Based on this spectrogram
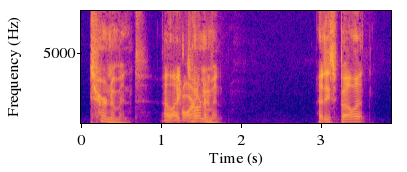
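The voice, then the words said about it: East Coast pronunciation of 'tournament'. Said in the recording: “that's how I was raised. It's sort of an East Coast dialect.”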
